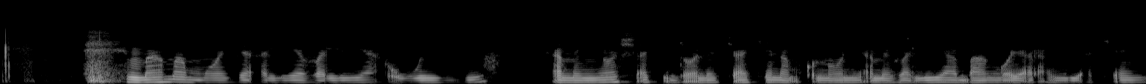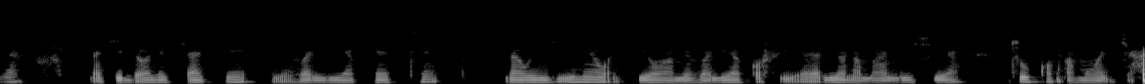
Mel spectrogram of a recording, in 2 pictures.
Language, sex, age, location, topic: Swahili, male, 18-24, Mombasa, government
